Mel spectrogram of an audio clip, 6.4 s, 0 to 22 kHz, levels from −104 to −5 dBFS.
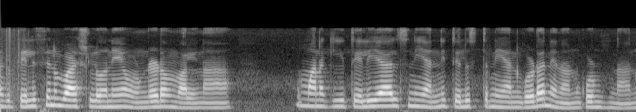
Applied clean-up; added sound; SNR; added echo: none; none; none; none.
